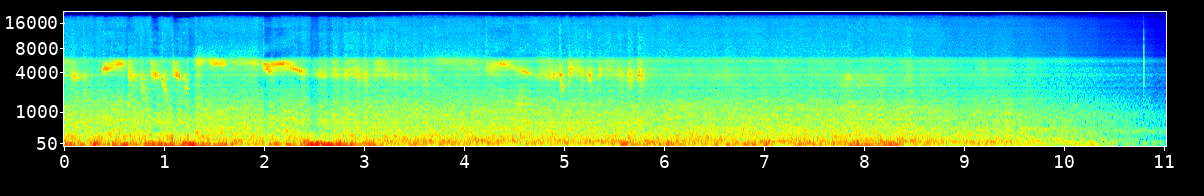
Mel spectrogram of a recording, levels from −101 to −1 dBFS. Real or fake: fake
